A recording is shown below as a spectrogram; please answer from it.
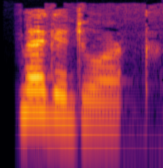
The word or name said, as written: megadork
